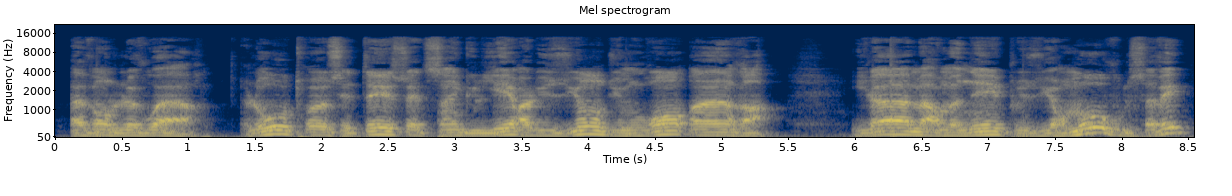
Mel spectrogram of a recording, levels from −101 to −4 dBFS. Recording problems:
off-mic speech; far
room echo; very slight; dies away in 0.2 s

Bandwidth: 14 kHz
